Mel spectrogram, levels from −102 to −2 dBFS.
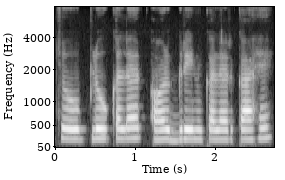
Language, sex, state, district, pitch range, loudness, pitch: Hindi, female, Madhya Pradesh, Dhar, 205-215 Hz, -15 LUFS, 205 Hz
